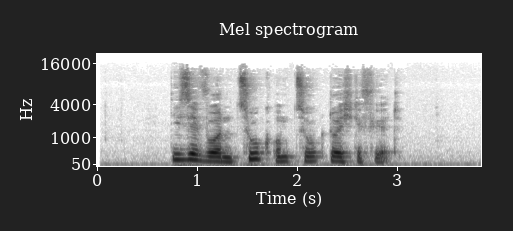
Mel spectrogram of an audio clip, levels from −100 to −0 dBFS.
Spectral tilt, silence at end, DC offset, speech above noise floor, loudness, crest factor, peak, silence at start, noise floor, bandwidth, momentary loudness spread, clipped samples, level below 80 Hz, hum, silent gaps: -6.5 dB/octave; 0.95 s; under 0.1%; 39 dB; -21 LUFS; 18 dB; -4 dBFS; 0.75 s; -58 dBFS; 14.5 kHz; 13 LU; under 0.1%; -50 dBFS; none; none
